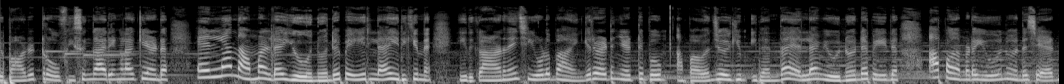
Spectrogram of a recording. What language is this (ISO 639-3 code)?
mal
